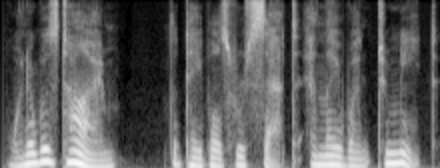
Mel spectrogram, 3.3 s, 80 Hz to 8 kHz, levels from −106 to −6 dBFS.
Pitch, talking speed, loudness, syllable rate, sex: 145 Hz, 235 wpm, -19 LUFS, 5.5 syllables/s, male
